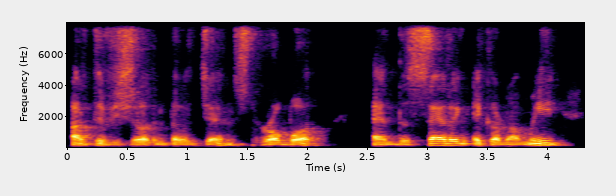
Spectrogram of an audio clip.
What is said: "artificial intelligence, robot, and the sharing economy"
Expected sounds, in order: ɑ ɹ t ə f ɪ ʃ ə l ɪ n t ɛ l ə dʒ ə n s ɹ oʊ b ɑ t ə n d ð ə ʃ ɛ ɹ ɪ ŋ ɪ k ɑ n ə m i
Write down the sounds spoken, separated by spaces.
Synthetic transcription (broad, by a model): ɑ ɹ t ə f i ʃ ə l ɪ n t ɛ l ə dʒ ə n s ɹ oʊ b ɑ t ə n d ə s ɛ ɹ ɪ ŋ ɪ k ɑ n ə m i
